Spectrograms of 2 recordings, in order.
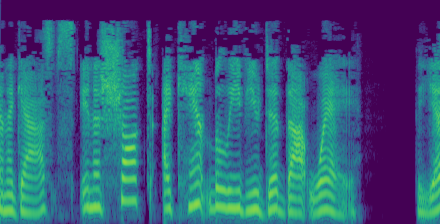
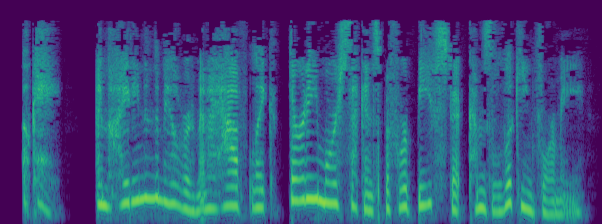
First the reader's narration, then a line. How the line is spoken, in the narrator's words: she whispers conspiratorially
